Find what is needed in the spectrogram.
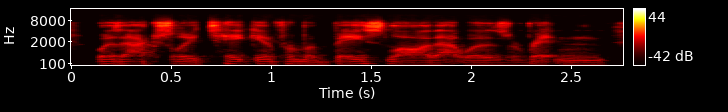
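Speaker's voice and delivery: ordinary delivery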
